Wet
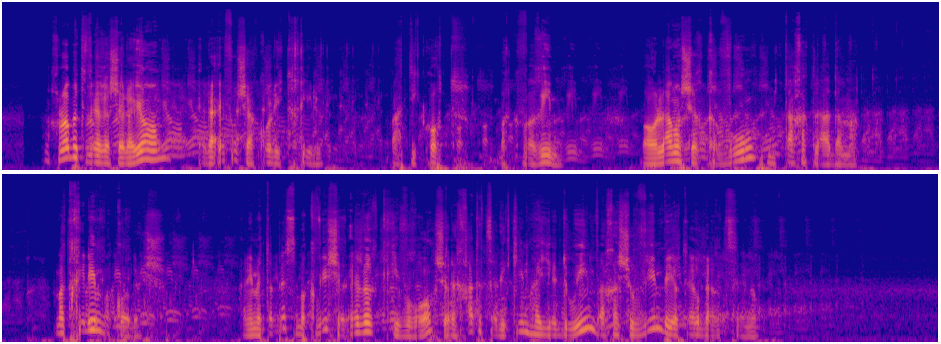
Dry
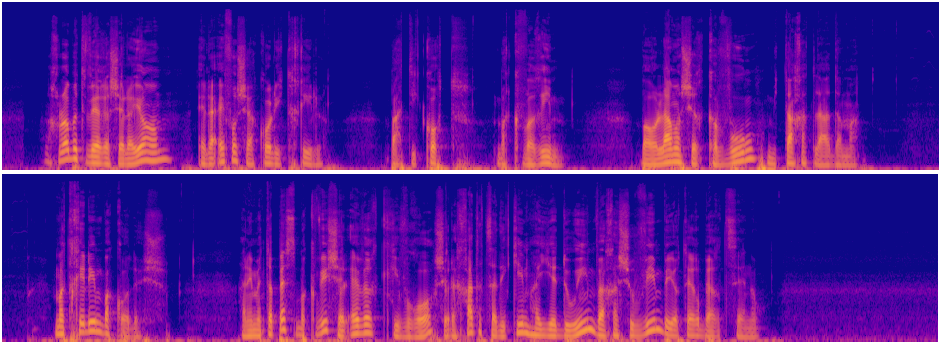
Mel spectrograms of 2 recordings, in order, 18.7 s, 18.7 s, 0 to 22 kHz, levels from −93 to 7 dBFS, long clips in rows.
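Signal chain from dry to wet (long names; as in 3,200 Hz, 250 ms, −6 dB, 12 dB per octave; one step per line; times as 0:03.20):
bass and treble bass −14 dB, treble −2 dB
phase-vocoder pitch shift with formants kept +2 semitones
volume swells 100 ms
echo with shifted repeats 258 ms, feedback 65%, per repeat +68 Hz, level −19.5 dB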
